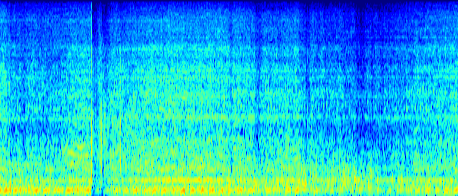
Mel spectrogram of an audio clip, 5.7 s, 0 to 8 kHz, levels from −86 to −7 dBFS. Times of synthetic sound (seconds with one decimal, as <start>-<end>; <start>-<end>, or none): none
